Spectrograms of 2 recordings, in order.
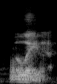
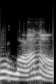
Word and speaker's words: Elena: Elena. Oh yes. I I knew that. Uh I made I made her spell it phonetically yesterday. I get called Alana a lot so it's fine.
